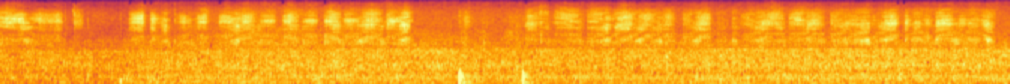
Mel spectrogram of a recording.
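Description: A pen scratches across paper during a math lesson, a soft, continuous rustle with a few small taps, faint and close, with only quiet whispery breathing around it.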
